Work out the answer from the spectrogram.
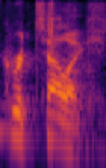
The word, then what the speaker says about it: Retallack: Luke's last name is Metallica with an R instead of an M and drop the A.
